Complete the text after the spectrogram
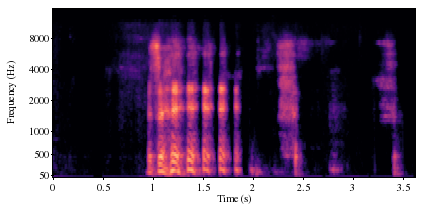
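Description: Young men and women laugh over an online call.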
